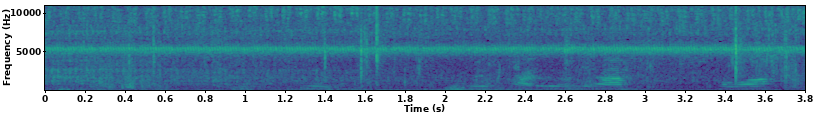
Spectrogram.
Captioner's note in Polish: grzmoty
